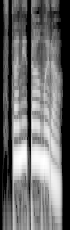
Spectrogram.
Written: ಸ್ತನಿತಾಮರ

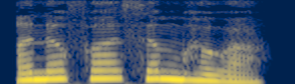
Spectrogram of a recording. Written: ಅನಫಾಸಂಭವ

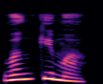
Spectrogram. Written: ವಂಕಿಮ

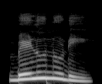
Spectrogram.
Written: ಬೇಳುನುಡಿ

